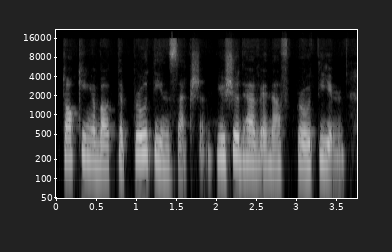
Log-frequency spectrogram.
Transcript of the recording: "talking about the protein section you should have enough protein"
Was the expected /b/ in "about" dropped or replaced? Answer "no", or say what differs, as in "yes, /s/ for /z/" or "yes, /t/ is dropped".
no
